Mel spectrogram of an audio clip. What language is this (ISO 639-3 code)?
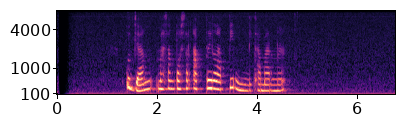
sun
